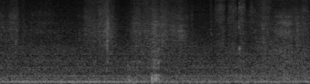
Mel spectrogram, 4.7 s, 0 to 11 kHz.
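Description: Knit gloves rubbing and shifting on the fabric-covered body of an Anker Soundcore Flare 2 Bluetooth speaker as it is handled: soft scuffing, a few faint ticks and a soft knock about halfway, over a steady low hum.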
